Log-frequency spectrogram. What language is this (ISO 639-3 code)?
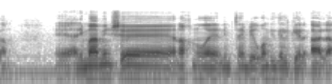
heb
